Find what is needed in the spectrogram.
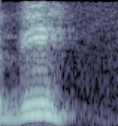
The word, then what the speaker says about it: به: بس عايز انبه على نقطة للمشاهدين، كلمة به، لأن البعض بينطقها خطأ. أقول فإن أصابه خير اطمأن به، به أبان الكسر اللي في الباء مع ترقيق الهاء.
